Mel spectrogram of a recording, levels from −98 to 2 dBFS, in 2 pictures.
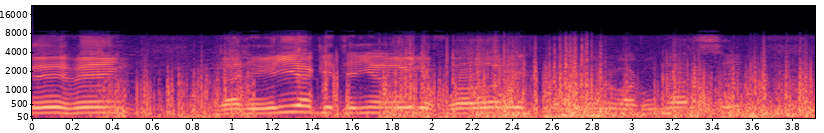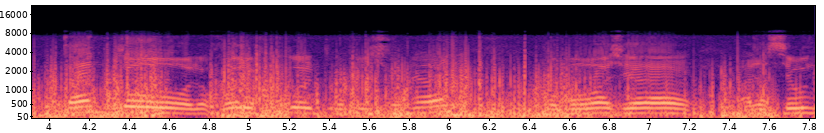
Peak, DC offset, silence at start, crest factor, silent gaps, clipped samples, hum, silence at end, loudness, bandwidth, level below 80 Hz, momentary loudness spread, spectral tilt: -4 dBFS; under 0.1%; 0 s; 12 dB; none; under 0.1%; none; 0 s; -16 LUFS; 7.8 kHz; -26 dBFS; 4 LU; -7 dB/octave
